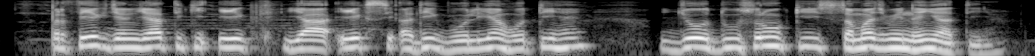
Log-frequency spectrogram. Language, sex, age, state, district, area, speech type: Hindi, male, 18-30, Uttar Pradesh, Ghazipur, rural, read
